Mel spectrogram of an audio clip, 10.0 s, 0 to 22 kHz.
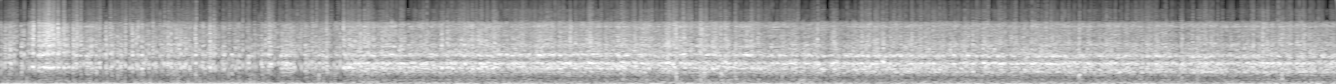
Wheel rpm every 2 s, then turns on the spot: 200, 200, 200, 190, 180.
none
